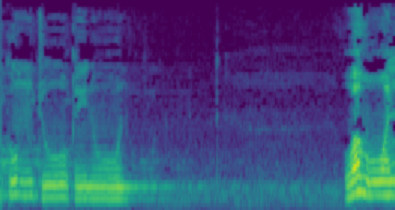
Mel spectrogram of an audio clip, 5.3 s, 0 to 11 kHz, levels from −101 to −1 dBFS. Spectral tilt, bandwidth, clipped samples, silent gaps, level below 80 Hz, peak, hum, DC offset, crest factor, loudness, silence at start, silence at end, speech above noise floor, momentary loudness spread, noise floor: -6.5 dB/octave; 10 kHz; under 0.1%; none; -74 dBFS; -2 dBFS; none; under 0.1%; 24 dB; -24 LUFS; 0 s; 0 s; 35 dB; 17 LU; -58 dBFS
